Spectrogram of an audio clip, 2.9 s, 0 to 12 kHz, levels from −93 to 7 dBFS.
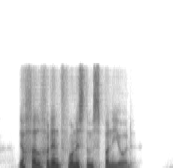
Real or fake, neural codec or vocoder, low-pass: fake; codec, 16 kHz, 0.2 kbps, FocalCodec; 7.2 kHz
